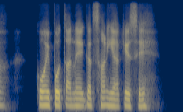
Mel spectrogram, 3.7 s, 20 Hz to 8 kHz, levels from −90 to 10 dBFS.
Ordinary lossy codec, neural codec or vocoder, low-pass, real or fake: Opus, 64 kbps; codec, 16 kHz, about 1 kbps, DyCAST, with the encoder's durations; 7.2 kHz; fake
